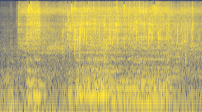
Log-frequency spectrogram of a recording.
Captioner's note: water splatters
